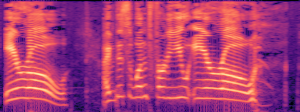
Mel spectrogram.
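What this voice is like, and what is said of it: Imitated Minnesota accent. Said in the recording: “she has this kind of Minnesota thing going on ... Little accent's cute.”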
